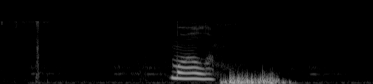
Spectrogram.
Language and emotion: Russian, sad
